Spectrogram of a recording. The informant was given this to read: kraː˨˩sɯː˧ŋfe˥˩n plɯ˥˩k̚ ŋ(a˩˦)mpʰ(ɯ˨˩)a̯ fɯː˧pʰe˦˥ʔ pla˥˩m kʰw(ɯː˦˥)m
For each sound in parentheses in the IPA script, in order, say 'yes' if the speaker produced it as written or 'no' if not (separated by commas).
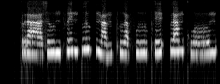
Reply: yes, yes, no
